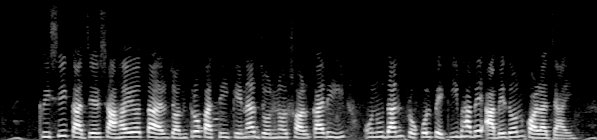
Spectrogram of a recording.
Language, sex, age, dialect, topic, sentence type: Bengali, female, 18-24, Rajbangshi, agriculture, question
